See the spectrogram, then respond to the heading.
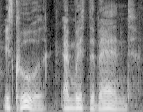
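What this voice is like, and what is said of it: Vampire character voice. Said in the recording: “Vampire ... me turned into a vampire”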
